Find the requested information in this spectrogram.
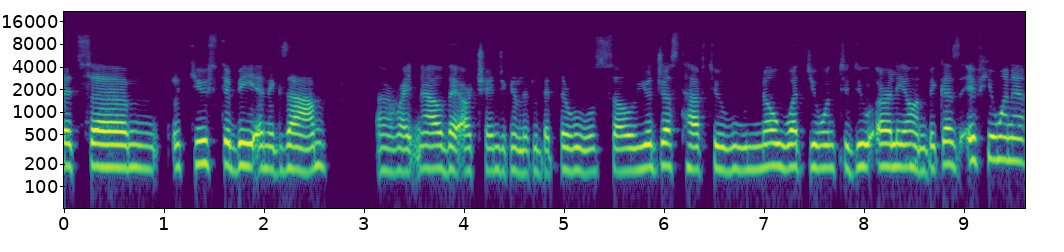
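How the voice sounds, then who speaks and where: Her pitch is fairly low and her intonation monotone and flat as a woman talks at a moderate pace. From Lebanon. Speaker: neurosurgeon. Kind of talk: panel discussion.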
